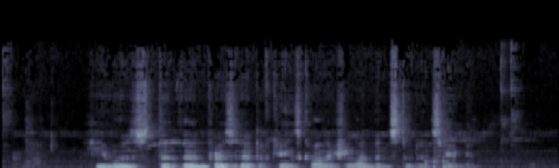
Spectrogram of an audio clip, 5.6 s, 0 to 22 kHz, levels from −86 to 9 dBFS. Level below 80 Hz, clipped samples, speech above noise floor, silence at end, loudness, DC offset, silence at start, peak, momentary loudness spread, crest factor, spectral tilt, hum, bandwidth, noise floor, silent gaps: -54 dBFS; under 0.1%; 29 dB; 0.4 s; -31 LUFS; under 0.1%; 0.05 s; -12 dBFS; 16 LU; 18 dB; -5 dB/octave; none; 16.5 kHz; -59 dBFS; none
